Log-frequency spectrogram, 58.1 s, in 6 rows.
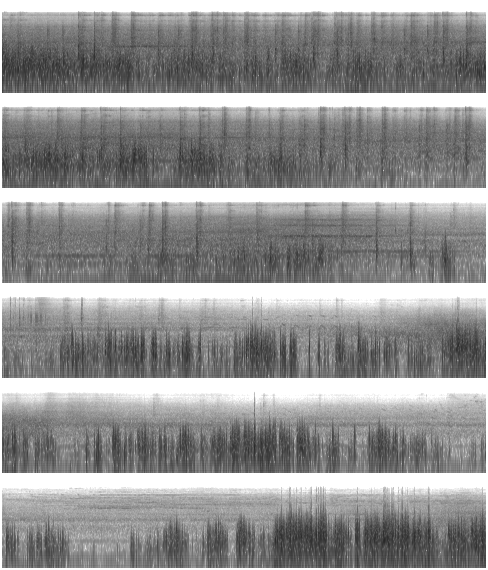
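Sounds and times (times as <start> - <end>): train wheels clicking over rail joints: 0.0 - 34.7
train rumble: 0.0 - 58.0
thin high squeal: 47.6 - 58.0.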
